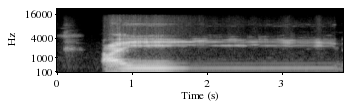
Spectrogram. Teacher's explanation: اب یہاں پر آپ دیکھیں مخرج نمبر 3 یہ لکھا ہوا ہے، وسط حلق، حلق کا درمیانی حصہ جس سے عین اور ح الفاظ ادا ہوتے ہیں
